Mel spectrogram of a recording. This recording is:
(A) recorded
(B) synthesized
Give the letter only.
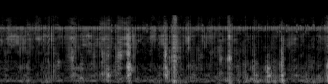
B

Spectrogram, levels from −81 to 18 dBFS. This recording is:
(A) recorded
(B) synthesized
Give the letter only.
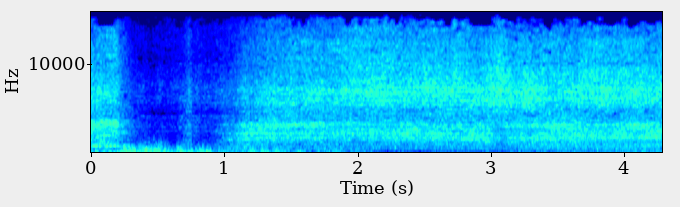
B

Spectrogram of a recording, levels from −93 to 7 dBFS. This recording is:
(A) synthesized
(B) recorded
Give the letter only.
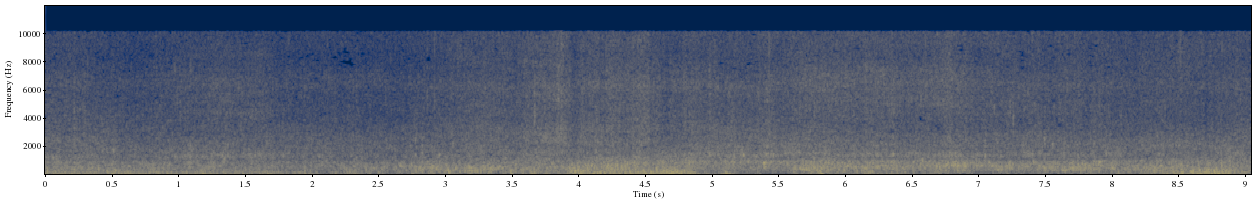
B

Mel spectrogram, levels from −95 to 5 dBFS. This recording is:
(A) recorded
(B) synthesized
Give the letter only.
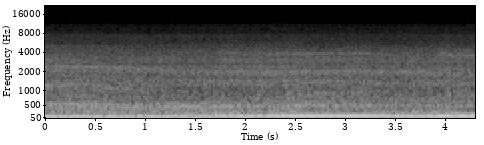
A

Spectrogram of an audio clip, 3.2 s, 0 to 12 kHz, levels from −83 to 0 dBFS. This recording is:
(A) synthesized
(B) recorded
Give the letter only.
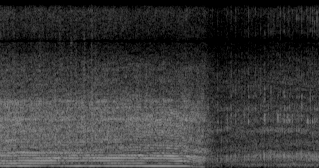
B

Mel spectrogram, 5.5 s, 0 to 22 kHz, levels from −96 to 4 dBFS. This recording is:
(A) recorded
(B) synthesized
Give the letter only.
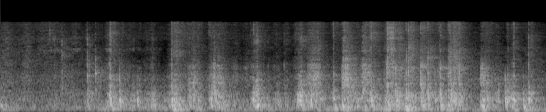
B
